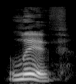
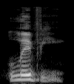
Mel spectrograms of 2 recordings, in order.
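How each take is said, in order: First: It is one syllable ending in a v sound. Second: It has an extra vowel syllable after the v. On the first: The speaker calls it right. "the E is silent" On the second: The speaker calls it wrong. "It's not livy"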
